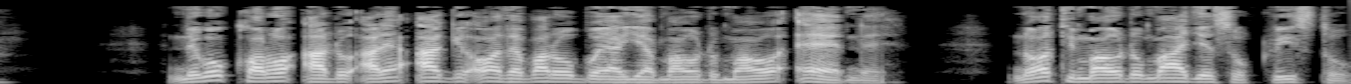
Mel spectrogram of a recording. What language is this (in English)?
Kikuyu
